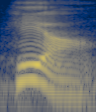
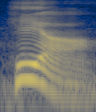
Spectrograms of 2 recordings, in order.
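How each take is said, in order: First: The word sounds like 'hia'. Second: The same.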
